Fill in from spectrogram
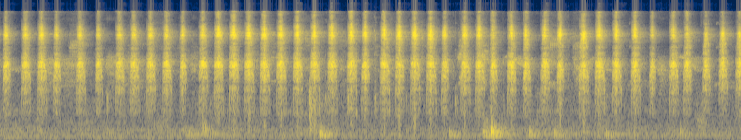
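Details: Juvenile common flameback calling non-stop in rapid 'roll speed' style: harsh, buzzy notes repeated about three times a second in a steady run, with a faint low murmur underneath.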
